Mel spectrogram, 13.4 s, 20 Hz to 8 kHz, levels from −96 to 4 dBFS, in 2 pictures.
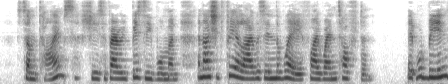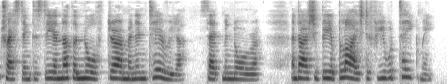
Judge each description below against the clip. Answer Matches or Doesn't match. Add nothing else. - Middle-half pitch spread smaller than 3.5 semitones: Matches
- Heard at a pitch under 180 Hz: Doesn't match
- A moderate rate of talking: Matches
